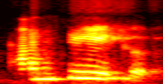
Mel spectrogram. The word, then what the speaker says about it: antique: UE is silent in this word. Antique.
